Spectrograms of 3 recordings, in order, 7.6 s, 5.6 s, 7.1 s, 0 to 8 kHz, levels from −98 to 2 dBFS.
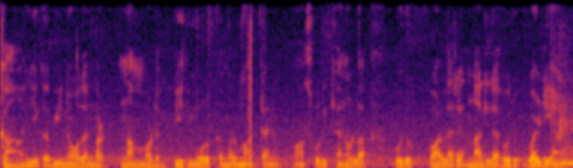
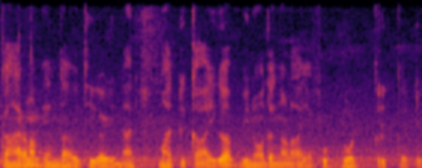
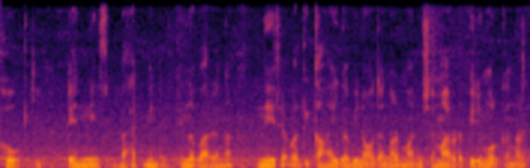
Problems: none marked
